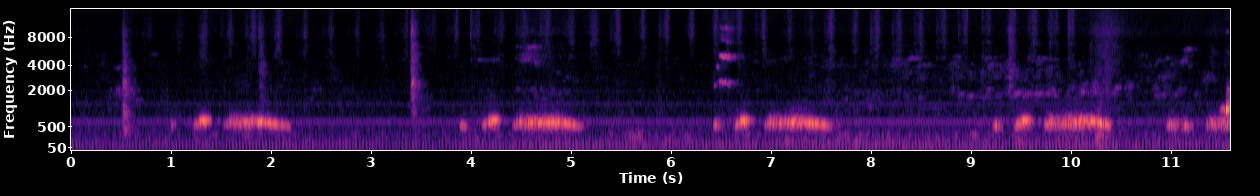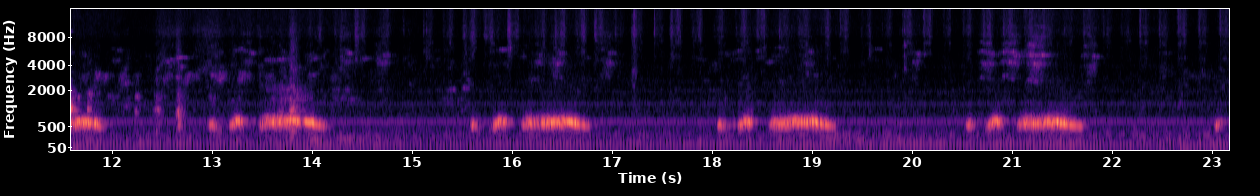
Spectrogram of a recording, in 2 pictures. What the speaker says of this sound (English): Got some lovely pigeons in the background today.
